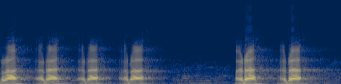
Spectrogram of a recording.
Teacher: Your tongue is touching the front of the roof of your mouth.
